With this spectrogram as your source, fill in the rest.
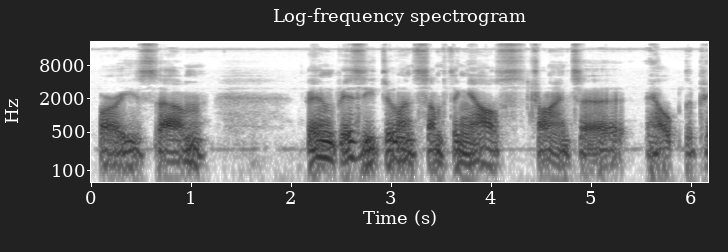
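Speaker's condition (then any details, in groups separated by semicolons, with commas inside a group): Cerebral palsy; since birth, hand tremors; age 57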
